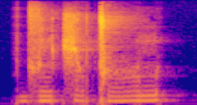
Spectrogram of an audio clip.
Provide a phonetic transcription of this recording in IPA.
d͡zet͡ʃɤǀɤn

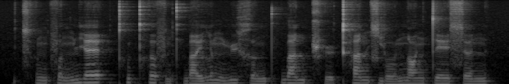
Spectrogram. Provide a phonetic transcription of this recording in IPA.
t͡sʰʊ˧˥ŋfɤ˧˥ŋn̪jɛ˥ | kʰu˥˧kʰɤ˥˩fə˩nkʰwa˧˥ɪ̯ lʊ˥˧ŋmy˥˩ xɤ˧˥ŋpʰwa˥n ʈ͡ʂʰɻ̩˨˩kʰa˥nɕjo˧˥ʊ̯ n̪ɑ˥ŋt̪e˥ɪ̯ sə˥n

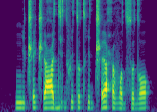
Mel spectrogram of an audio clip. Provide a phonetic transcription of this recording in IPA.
ŋit͡ʃʼet͡ʃʼeʕe dʲɛdfitʊtʰid t͡ʃʼɛħʊvɔd sʊdɔ

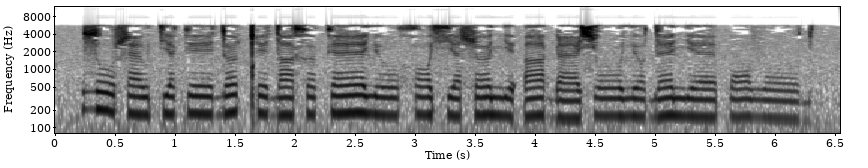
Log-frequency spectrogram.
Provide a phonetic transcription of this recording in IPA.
zoɬæu̯ tʲakeːdœǃed axœ kɛːlʲoː xɔ sʲaɬœnʲɛ ʔa ɠæɕoː lʲɔdɛnʲɛː pɔvoːd

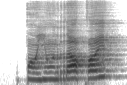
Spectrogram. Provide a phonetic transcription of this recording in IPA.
pɔ̃jõra qʷe

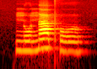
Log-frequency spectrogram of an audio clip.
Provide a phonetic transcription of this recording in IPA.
no˨nä˦pʰo˨ʊ̯

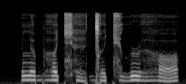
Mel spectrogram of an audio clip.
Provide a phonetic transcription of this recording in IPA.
lə˧bʱʌ˧t͡ɕʰɛ̤˧˩˧ɡ͡ǀə˧ t͡ɕṳ˧˩˧ɹə̤˧ ɦɒ˧˩˧

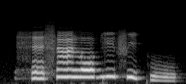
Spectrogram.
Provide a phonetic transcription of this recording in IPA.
hɛ˨ sã˧lɔ˧ ɡĩ˦fi˦˨ku˨

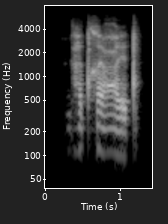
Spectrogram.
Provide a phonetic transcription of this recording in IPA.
ɡʱatχɛʕɛt

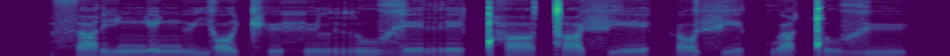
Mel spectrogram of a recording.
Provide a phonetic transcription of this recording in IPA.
θɑɾi ɲɛɲyjɔ cʰyhylru ɣereǃʰɑ ǀɑfʲe | ɽɔfʲe kʷɑǃuɣy

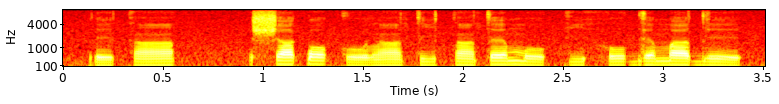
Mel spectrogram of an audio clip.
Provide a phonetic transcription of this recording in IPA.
ɾe˧ kã˦ | ʃa˦k͡pɔ˦˨ ko˨lã˧ti˧ tã˧tɛ˦ mo˦˨ ki˧ho˦ɡɛ˦ ma˦de˦˨

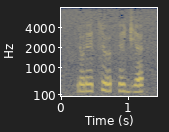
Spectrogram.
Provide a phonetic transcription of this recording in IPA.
ɾøɾe t͡sø hed͡ʑɛ

